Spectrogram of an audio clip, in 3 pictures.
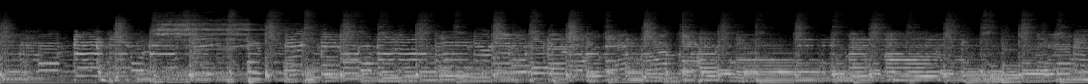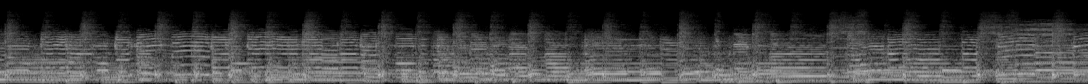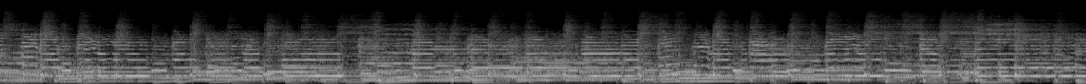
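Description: Live band playing: electric guitars over a drum kit keeping a steady beat, in a bluesy rock style.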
